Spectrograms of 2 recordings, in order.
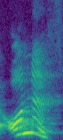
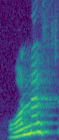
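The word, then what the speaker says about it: honest: क्योंकि यहां पर ऑनेस्ट में एच जो है वो हमेशा साइलेंट होता है। एच जो है उसे हम प्रोनाउंस भी नहीं करते। सिर्फ स्पेलिंग में लिखते हैं। ओके? लेकिन वो साइलेंट होता है। प्रोनाउंस करने में भी नहीं होता है लेकिन सिर्फ वो स्पेलिंग में होता है। होकर भी नहीं है। सिर्फ इतना ही फर्क है। ओके? तो जब हम इसको बोलते हैं तो हम हम किससे बोलते हैं? ऑनेस्ट।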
